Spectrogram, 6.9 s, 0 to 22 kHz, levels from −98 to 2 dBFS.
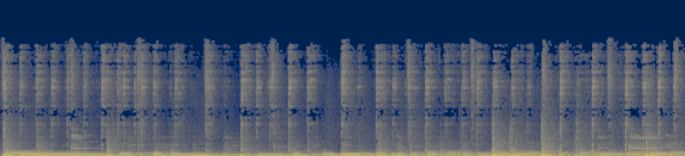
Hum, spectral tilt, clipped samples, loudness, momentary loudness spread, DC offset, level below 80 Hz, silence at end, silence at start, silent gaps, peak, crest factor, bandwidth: none; -6 dB/octave; under 0.1%; -27 LUFS; 5 LU; under 0.1%; -42 dBFS; 0 s; 0 s; none; -8 dBFS; 18 dB; 16.5 kHz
